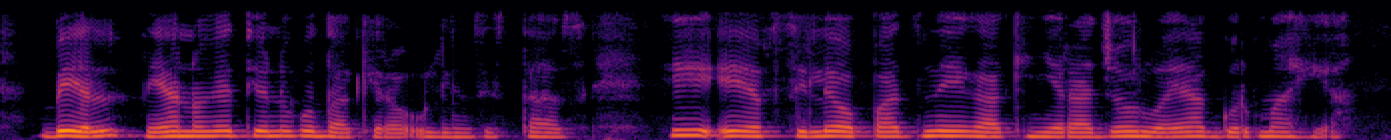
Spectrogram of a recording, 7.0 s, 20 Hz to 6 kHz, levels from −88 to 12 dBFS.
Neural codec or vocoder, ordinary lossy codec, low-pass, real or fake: none; none; 5.4 kHz; real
